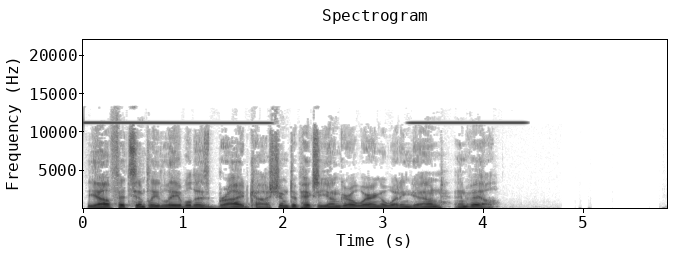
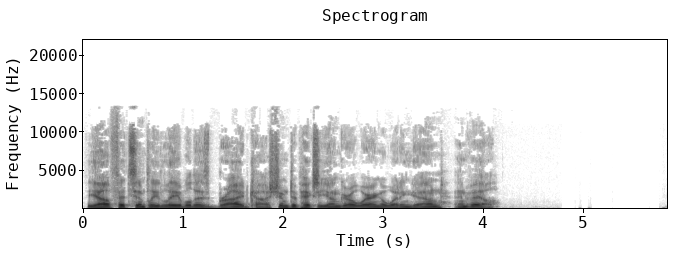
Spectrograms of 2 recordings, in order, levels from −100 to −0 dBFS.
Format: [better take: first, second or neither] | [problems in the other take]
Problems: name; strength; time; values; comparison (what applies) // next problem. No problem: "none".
second | high-pitched whine; loud; until 2 s and from 3.5 to 4.5 s; 11 kHz, 6 dB below the speech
